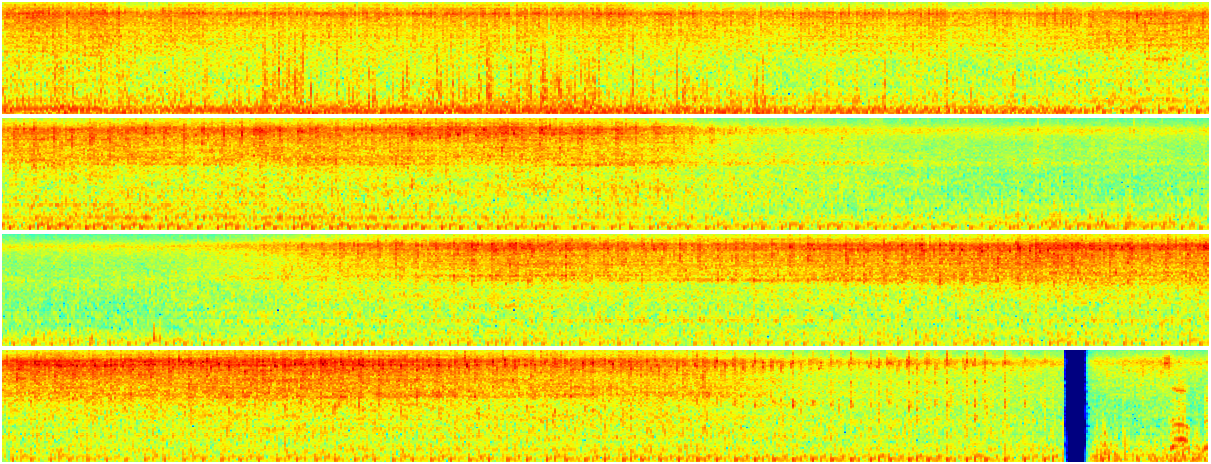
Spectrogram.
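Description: Touring motorcycle engine running under way, with a steady low rumble and wind noise on the rider's microphone. It eases off for a few seconds midway and picks up again, and the sound cuts out briefly near the end.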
